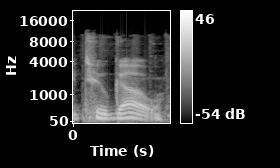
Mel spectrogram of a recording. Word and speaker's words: Togo: Because if you look at it, I would say to go, right? But it's not to go, it's togo.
